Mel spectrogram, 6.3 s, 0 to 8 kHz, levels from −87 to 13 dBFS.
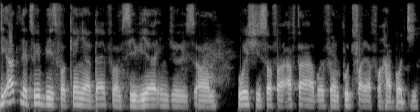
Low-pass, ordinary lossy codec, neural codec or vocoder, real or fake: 7.2 kHz; AAC, 48 kbps; none; real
